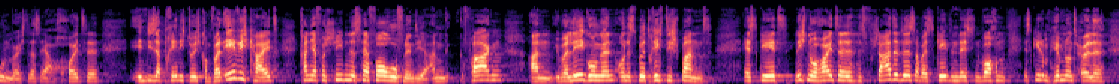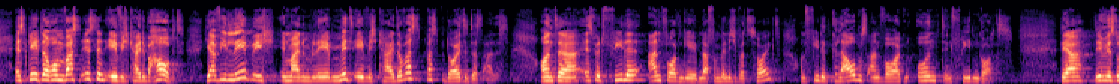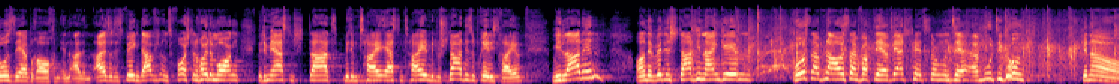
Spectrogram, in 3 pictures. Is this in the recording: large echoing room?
yes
